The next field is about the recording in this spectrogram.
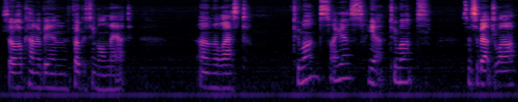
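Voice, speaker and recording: A young woman with a sinus infection shows off her cross-stitch projects in a laid-back vlog, rambling and breaking into her own thoughts. She speaks a little slowly in a lowish, fairly even voice, pausing often, with slight noise behind her.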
